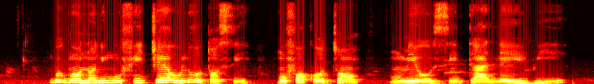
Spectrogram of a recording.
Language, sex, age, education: Yoruba, female, 30-45, tertiary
